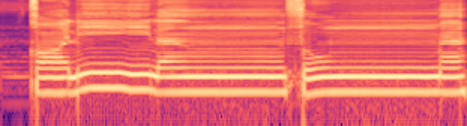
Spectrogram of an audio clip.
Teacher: Huruf ma kita tahan dan kita tekan serta kita dengungkan 2-3 harokat karena di atasnya terdapat tanda tasydid ya.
